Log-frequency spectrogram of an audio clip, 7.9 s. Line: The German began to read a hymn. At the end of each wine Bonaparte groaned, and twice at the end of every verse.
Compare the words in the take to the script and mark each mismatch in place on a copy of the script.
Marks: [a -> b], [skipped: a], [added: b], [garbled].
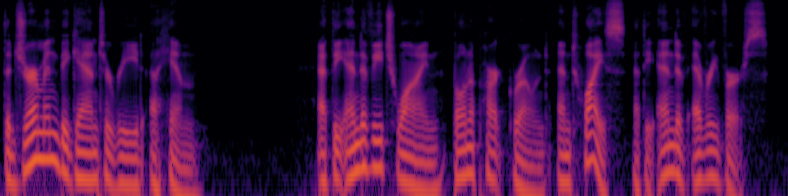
The German began to read a hymn. At the end of each wine Bonaparte groaned, and twice at the end of every verse.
